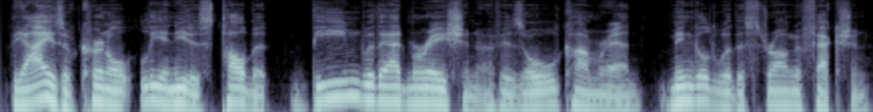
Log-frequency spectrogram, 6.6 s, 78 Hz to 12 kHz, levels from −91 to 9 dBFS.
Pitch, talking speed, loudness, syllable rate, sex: 105 Hz, 165 wpm, -18 LUFS, 5.3 syllables/s, male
